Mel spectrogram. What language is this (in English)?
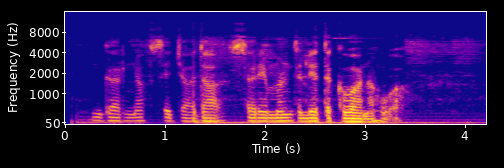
Urdu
